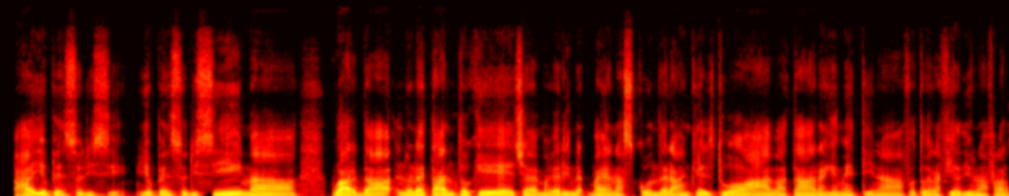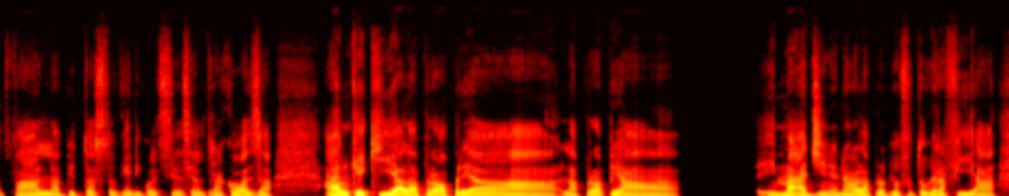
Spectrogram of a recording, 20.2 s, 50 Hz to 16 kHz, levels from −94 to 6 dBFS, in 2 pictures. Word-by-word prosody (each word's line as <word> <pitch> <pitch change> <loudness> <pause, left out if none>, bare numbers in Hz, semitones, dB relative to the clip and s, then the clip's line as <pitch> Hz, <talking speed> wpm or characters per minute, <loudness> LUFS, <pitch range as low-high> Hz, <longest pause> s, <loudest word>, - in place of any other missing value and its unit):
Ah, 105 +4 0
io 110 +1 +3
penso 105 -2 -3
di 85 -2 -5
sì. 85 - -10
Io 105 +2 -3
penso 110 -1 -3
di 105 0 -3
sì 135 +6 +3
ma, 110 -4 0 0.3
guarda 110 -6 +3
non 125 +5 -1
è 160 0 +3
tanto 125 -4 +1
che, 110 -2 +2
cioè 105 -1 -1
magari 110 +3 -2
n 110 -2 -3
vai 105 0 -3
a 100 - -2
nascondere 105 0 -3
anche 105 +2 -3
il 105 -1 -1
tuo 100 -2 -1
avatar, 100 +1 -2
che 95 0 -5
metti 95 0 -6
na 95 -1 -5
fotografia 95 +1 -4
di 95 - -3
una 95 0 -2
farfalla 95 +1 -3
piuttosto 95 -1 -7
che 90 +1 -6
di 90 0 -7
qualsiasi 90 +2 -9
altra 95 +1 -6
cosa. 90 -3 -2 0.5
Anche 145 +5 +6
chi 195 +7 +4
ha 130 - +10
la 125 -2 +7
propria 125 -1 +3 0.8
la 95 +3 -3
propria 95 -6 -1 0.9
immagine, 95 -3 +1
no, 100 +3 +1
la 110 -1 +3
propria 105 +2 -3
fotografia, 105 -4 -3
100 Hz, 150 wpm, -23 LUFS, 95-110 Hz, 0.9 s, ha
